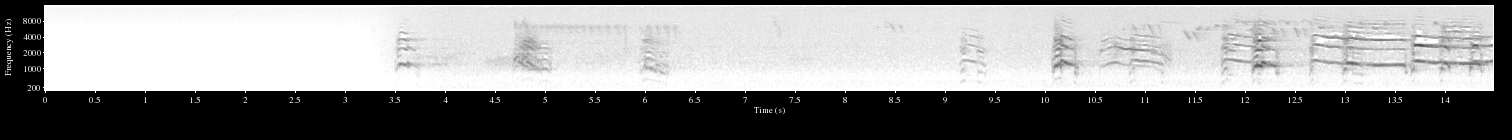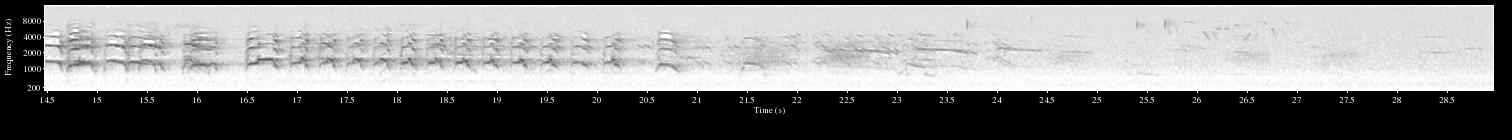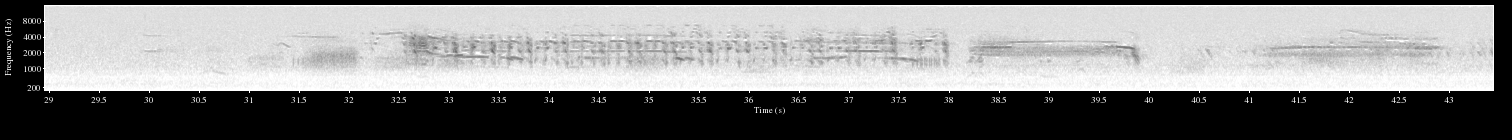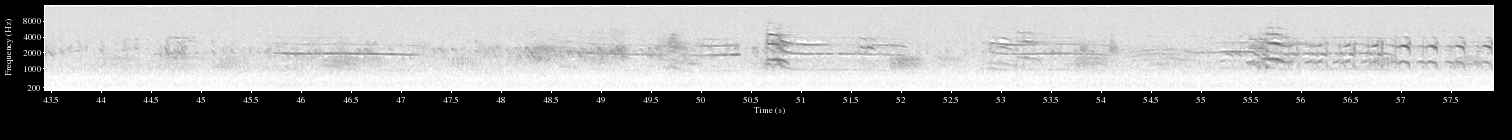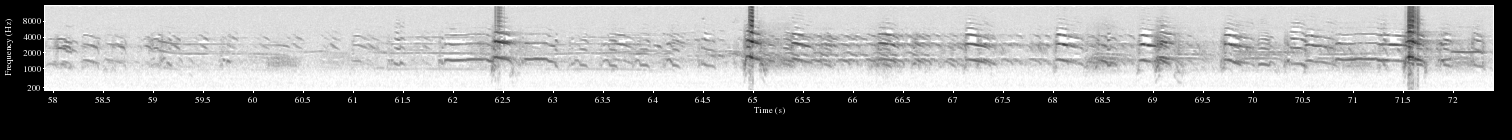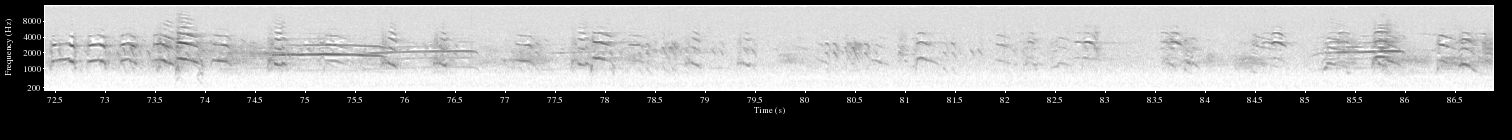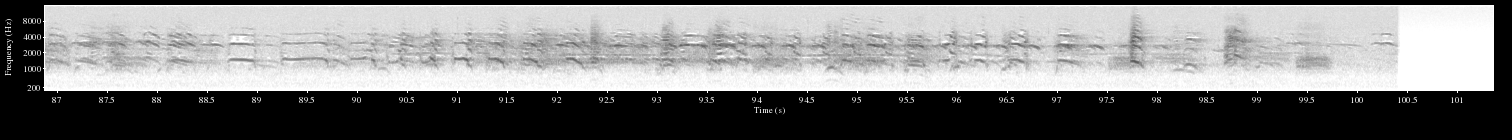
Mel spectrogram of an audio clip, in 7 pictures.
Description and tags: recorded with a TASCAM DR-22WL device on a beach at baltic sea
